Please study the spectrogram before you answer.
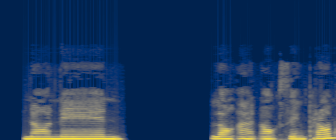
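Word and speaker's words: ณ เณร: ไร ใช่ แล้ว ค่ะ พยัญชนะ 2 ตัว นี้ อ่าน ออก เสียง น พยัญชนะ ตัว แรก อ่าน ว่า น หนู พยัญชนะ ตัว ที่ 2 อ่าน ว่า น เณร ลอง อ่าน ออก เสียง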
